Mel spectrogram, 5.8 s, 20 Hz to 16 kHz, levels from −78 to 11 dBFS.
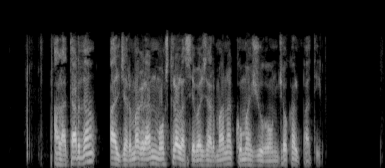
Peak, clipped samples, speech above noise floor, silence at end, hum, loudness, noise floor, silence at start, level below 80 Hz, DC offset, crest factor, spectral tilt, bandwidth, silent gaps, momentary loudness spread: -2 dBFS; under 0.1%; 21 dB; 1 s; none; -15 LUFS; -36 dBFS; 0.8 s; -56 dBFS; under 0.1%; 14 dB; -4 dB/octave; 8 kHz; 1.57-1.65 s; 15 LU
